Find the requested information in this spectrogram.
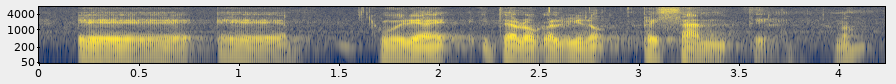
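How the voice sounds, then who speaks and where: A man talks at a fairly slow pace. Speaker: panel moderator. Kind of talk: moderated panel discussion. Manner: halting, many repetitions.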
